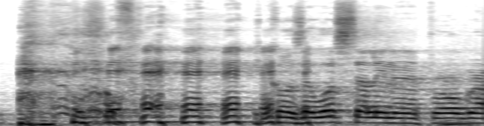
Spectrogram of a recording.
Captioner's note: laughing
